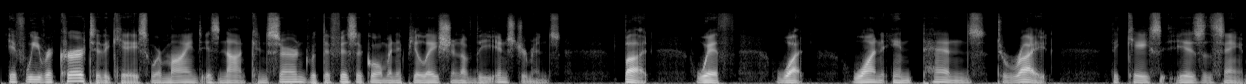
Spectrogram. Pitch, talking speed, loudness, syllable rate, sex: 90 Hz, 145 wpm, -20 LUFS, 4.6 syllables/s, male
